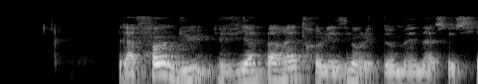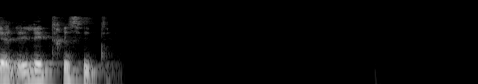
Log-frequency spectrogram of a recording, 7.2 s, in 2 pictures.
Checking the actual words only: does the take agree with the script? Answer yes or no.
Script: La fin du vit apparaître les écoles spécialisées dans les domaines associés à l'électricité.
no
